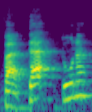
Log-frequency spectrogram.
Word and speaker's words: فَتَأْتُونَ: فَتَأْتُونَ فَتَأْ. The sound is sharp because of the hamza.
